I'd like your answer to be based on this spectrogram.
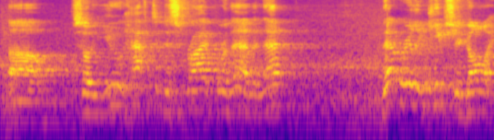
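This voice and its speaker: Over noticeable background noise and audible room echo, a man speaks at a very slow pace. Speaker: baseball radio broadcaster. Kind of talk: guest talk to a university audience about his career. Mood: warm, reflective. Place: hall.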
